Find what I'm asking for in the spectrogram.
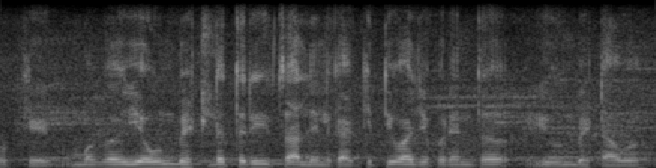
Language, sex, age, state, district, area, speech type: Marathi, male, 18-30, Maharashtra, Kolhapur, urban, spontaneous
